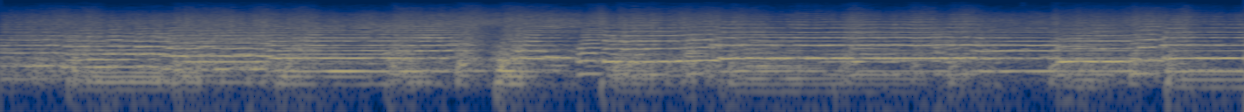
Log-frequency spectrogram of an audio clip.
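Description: Brass music: trumpets and trombones playing held chords that shift every second or so, starting abruptly.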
